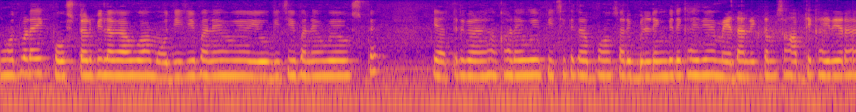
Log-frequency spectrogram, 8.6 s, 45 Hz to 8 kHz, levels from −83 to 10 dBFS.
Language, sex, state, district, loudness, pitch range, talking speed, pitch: Hindi, female, Uttar Pradesh, Deoria, -14 LUFS, 240-250 Hz, 275 wpm, 245 Hz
